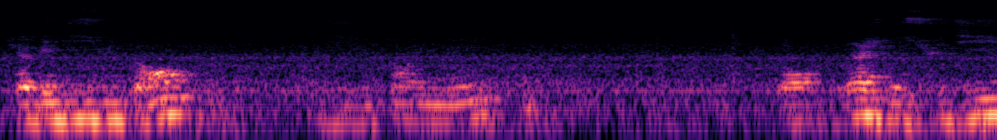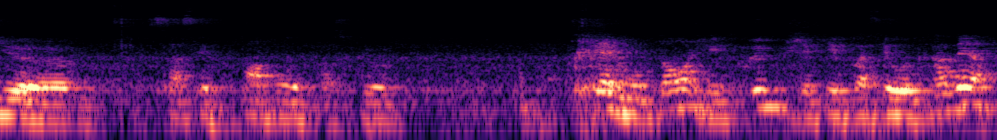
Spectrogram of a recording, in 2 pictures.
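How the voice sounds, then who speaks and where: Amid audible room echo and noticeable background noise, a man of medium pitch talks at a fairly slow pace with lively intonation, big swings in loudness, and long, frequent pauses. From southern France (Orange, Provence), later Paris. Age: 60s. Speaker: visually impaired speaker giving faith testimony. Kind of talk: testimony. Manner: hesitant, with frequent fillers.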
